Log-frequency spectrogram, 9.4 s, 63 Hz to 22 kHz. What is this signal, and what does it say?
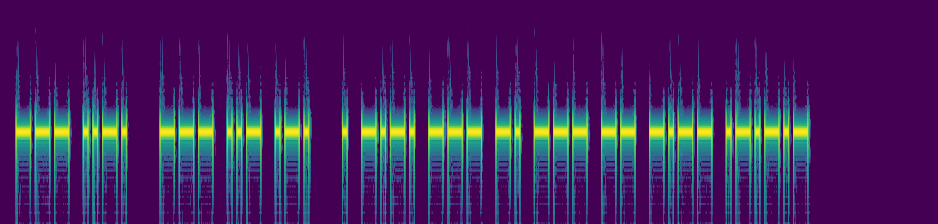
Morse code, heard as a keyed tone, about 25 wpm, 700 Hz. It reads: OF OUR ECONOMY.
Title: Sentences from Top 1000 Words - Review Part 3 - 25wpm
